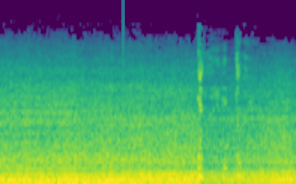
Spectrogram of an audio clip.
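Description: A car drives around Ibadan, Nigeria, with a steady low rumble of engine and road noise, a faint passing whoosh and a light knock, and indistinct speech mixed in.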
